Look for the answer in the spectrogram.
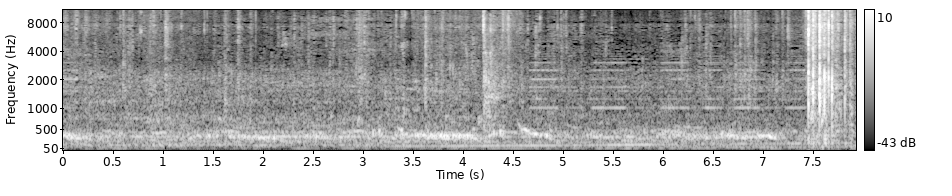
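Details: Racing pigeons shown with children, giving a continuous low bubbling coo chorus; a faint low hum runs underneath and a loud rustling burst comes near the end.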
